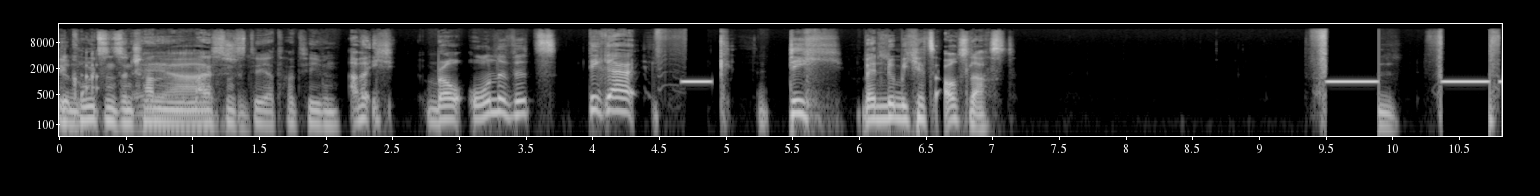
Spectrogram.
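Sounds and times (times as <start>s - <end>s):
speech: 0.0s - 7.2s, 9.4s - 10.1s
censor bleep: 9.4s - 10.8s.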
